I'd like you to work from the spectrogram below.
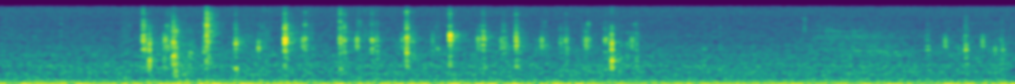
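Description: Quiet, rapid clicking of keys on a computer keyboard as text is typed into an editor, irregular bursts of keystrokes with short pauses against faint room hum.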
